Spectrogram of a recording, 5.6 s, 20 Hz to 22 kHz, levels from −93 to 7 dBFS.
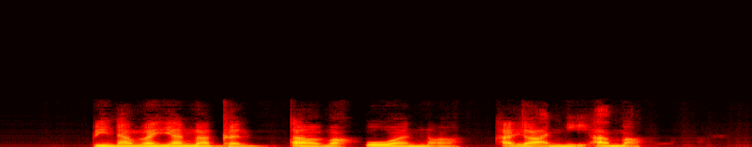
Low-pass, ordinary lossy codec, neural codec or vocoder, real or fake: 7.2 kHz; MP3, 48 kbps; codec, 16 kHz, 0.5 kbps, FreqCodec, larger model; fake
